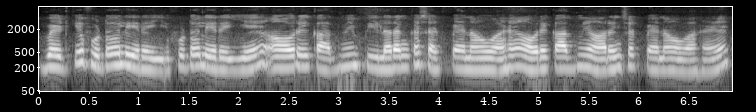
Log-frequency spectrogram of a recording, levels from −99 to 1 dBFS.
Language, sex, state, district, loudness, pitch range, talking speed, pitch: Hindi, female, Odisha, Malkangiri, -16 LUFS, 175-215 Hz, 240 wpm, 195 Hz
